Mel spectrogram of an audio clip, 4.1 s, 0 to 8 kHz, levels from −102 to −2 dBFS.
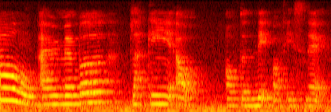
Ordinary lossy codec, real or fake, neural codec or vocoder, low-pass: none; real; none; none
